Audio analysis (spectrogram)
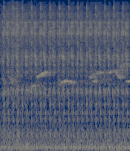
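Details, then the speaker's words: Small Stirling engine restored with a spare glass cylinder after a year not running; light even ticking at steady pace, no knocks or scraping, slight speed fluctuation from an uneven burner; running smoothly. "so guys the engine as you can see is going perfectly now"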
